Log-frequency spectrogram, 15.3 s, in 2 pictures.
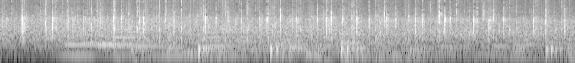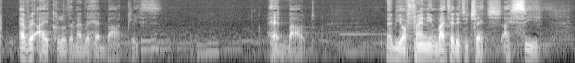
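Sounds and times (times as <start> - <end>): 
crowd clapping hands: 0.0 - 7.7
speech: 8.0 - 9.9, 12.8 - 15.3.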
